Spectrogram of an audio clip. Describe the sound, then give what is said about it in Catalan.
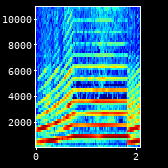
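Emergency warning siren of the Mequinensa river dam in the Baix Cinca, loud and tonal. Its pitch climbs, holds a long steady wail, then drops sharply and begins to rise again. “Aquest és el so de les sirenes de la presa de Mequinensa, el Baix Cinca”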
